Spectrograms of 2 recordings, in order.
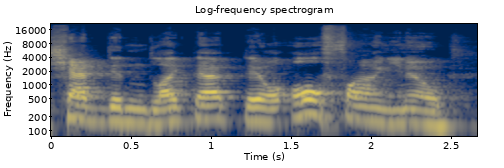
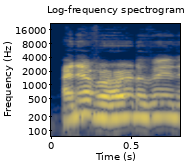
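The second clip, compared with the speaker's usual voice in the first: higher, louder protest; retold denial, pitched up and forceful; mock loud denial; 5 semitones higher, 9 dB louder, much faster than usual. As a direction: deny it loudly.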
